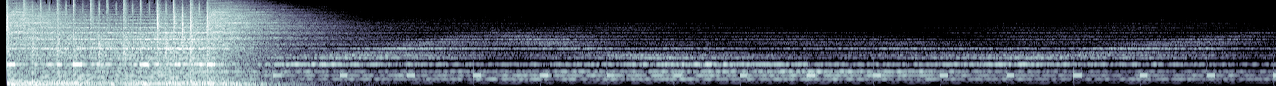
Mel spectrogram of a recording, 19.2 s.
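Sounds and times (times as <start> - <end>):
quarter hour music sting: 0.1 - 5.6.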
